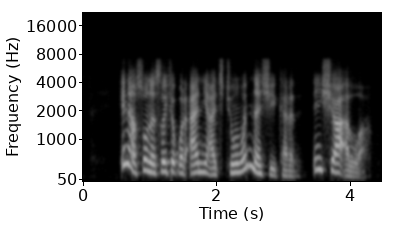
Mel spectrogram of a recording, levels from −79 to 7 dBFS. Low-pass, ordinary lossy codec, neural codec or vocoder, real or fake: 7.2 kHz; none; codec, 16 kHz, 0.3 kbps, FocalCodec; fake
